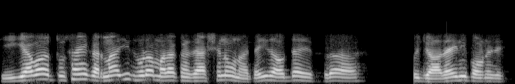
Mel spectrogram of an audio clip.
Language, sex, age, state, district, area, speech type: Dogri, male, 30-45, Jammu and Kashmir, Udhampur, rural, conversation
